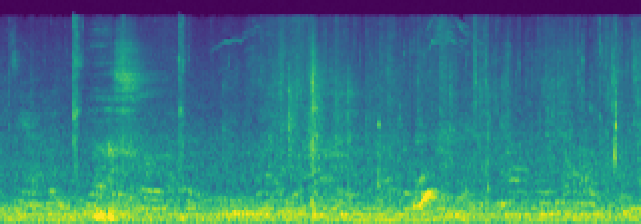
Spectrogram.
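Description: Faint clicks of small dissecting scissors snipping tissue, a few scattered snips, over a steady low hum.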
